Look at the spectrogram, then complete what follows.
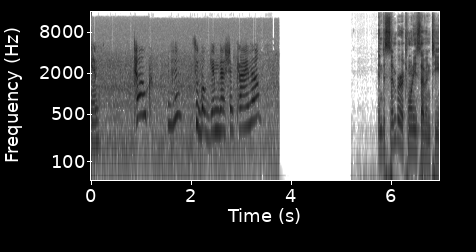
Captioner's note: Speaking Atlantean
